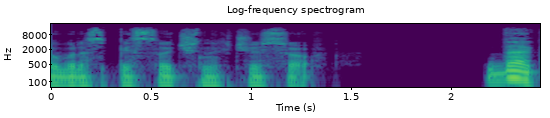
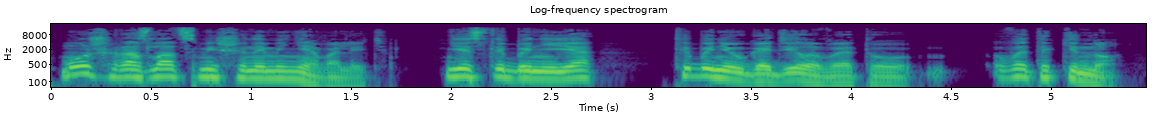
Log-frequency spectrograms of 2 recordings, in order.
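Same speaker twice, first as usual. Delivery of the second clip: curt; 8 semitones higher, 7 dB louder than usual. A narrator's reading. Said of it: "сказала отрывисто".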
